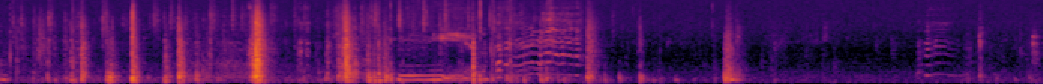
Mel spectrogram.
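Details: Two just-rescued baby goats, a La Mancha and a Nubian, investigate puppy and kitten items indoors. Frequent clattering and tapping surround a quavering bleat near the middle and a fainter bleat near the end.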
